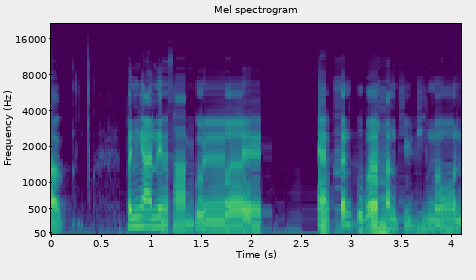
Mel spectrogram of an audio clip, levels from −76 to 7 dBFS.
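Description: From 1.1 s to the end, the speech turns robotic from repeated short buffers. It becomes a rigid, metallic buzz fixed at 100 Hz. New audio likely arrived too seldom, so a 10 ms chunk was replayed for most of the time while real audio was skipped.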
